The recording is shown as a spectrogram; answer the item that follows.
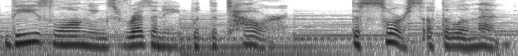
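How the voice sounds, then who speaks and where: A woman's voice: mid-range voice, normal speed, close to an everyday voice. A woman playing a reserved, serious young female fighter in a video game, speaking in a restrained, matter-of-fact way. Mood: measured. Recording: music behind the dialogue.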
